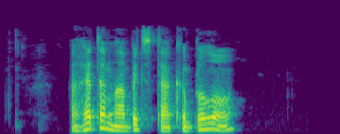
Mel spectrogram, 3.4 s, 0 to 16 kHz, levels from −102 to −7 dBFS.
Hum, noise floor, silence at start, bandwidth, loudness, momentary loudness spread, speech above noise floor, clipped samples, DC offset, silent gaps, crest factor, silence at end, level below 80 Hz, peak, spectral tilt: none; -84 dBFS; 0.7 s; 7.6 kHz; -19 LUFS; 6 LU; 67 dB; under 0.1%; under 0.1%; none; 20 dB; 1.05 s; -58 dBFS; 0 dBFS; -7 dB/octave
